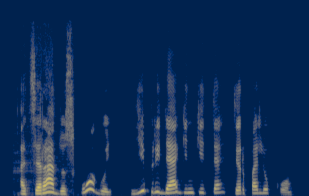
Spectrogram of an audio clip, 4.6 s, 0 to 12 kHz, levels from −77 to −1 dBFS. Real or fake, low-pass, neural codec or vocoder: real; 10.8 kHz; none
